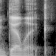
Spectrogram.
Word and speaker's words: gecko: like a lizard but it's pronounced more GIC GIC GE GIC the gecko all right so we start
